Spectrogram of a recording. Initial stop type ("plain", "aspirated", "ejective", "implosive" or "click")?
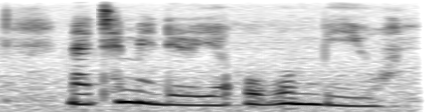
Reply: aspirated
